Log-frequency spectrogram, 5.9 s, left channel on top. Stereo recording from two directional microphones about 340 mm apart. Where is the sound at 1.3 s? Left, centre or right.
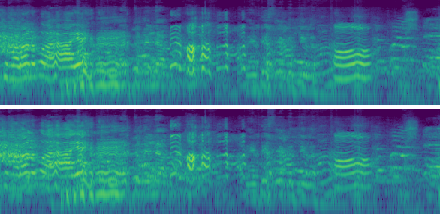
Right.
